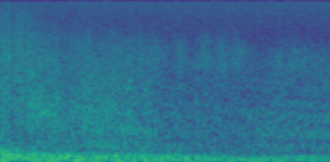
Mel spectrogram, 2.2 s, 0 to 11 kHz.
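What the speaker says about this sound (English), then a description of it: "The Bosnian Defence Force shelled Serbian artillery positions 2 miles out across this high plateau." Artillery shelling in 1992 Bosnia, with Bosnian forces firing on Serbian positions across a high plateau, comes through as a faint, distant rumbling roar with low booming, heard alone without speech.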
